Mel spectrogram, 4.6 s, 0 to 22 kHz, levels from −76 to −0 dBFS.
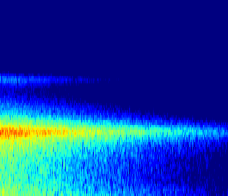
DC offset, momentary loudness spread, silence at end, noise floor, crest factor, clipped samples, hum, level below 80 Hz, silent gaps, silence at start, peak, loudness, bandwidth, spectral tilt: under 0.1%; 25 LU; 1.05 s; -53 dBFS; 18 dB; under 0.1%; none; -48 dBFS; none; 0 s; -6 dBFS; -20 LUFS; 4.9 kHz; -7 dB/octave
